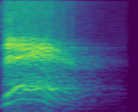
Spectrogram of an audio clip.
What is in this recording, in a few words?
mobster alert group; Max Payne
